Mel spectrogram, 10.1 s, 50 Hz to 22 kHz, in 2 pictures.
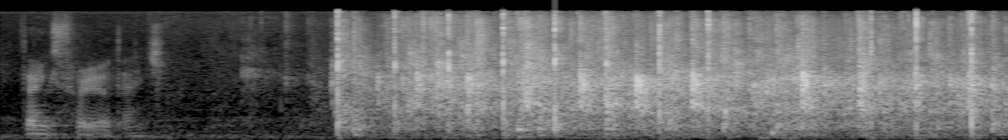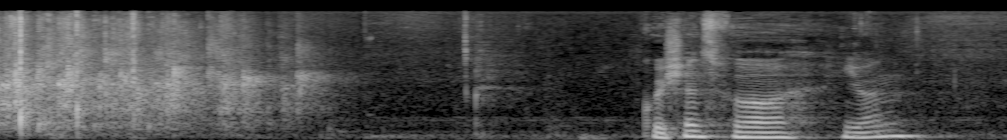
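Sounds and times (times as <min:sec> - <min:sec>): audience applauding: 0:01.5 - 0:06.8.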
